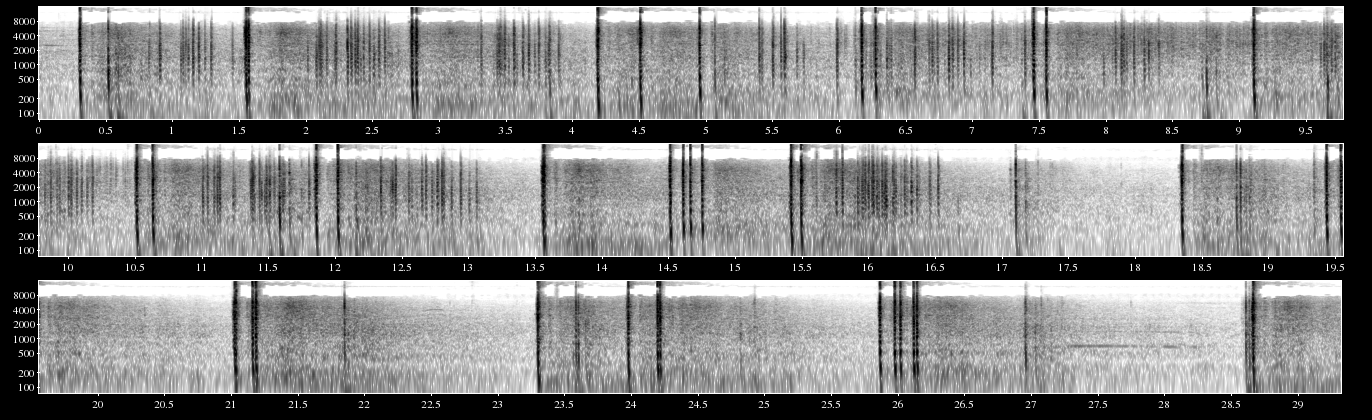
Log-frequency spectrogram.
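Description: Aerial fireworks display: shells bursting overhead one after another, with sharp bangs every second or so and crackling between them, easing off in a few brief lulls.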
